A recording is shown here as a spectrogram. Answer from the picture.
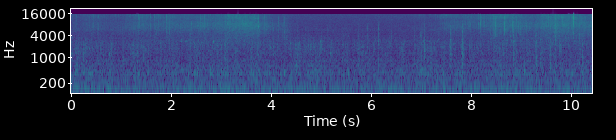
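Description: Steady rain ambience with a low rumble underneath. A few sharp ticks come about seven seconds in and again near the end.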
